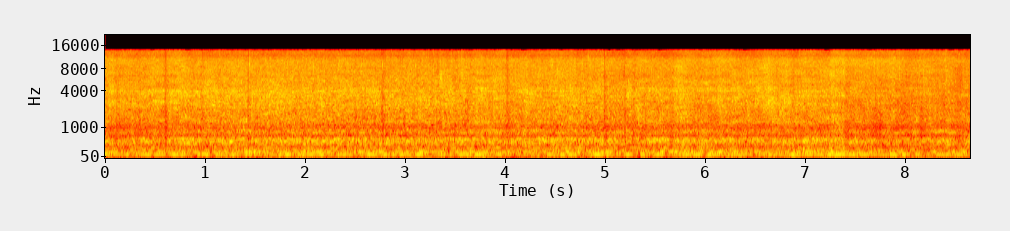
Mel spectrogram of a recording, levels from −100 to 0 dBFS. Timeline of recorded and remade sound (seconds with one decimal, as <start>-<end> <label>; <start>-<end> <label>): 0.0-0.9 remade; 0.9-3.7 recorded; 3.7-4.3 remade; 4.3-5.1 recorded; 5.1-8.7 remade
